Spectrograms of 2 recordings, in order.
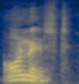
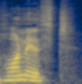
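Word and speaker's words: honest: উদাহরণ আছে, যেমন ধরেন অনেস্ট। অনেস্ট, এবার দেখেন এই যে অনেস্ট, এটা উচ্চারণ হওয়ার কথা ছিল হনেস্ট, কথার কথা, দেখতে হনেস্ট হওয়ার কথা ছিল, কিন্তু এটা উচ্চারণ কিন্তু হনেস্ট না, এটা উচ্চারণ কিন্তু অনেস্ট।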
